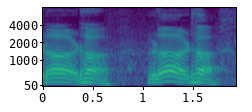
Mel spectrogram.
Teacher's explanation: ऐसे वर्ण जिनका उच्चारण करते समय जीभ जो है, जीवा मेरी झटके से ऊपर उठती है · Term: उत्क्षिप्त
